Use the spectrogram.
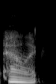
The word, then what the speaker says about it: Alec: I Alec is Alec. It is Alec. Yeah, with a C.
